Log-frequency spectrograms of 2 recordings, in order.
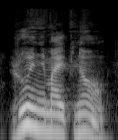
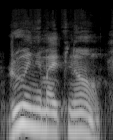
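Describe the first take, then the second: No difference in how they are said.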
